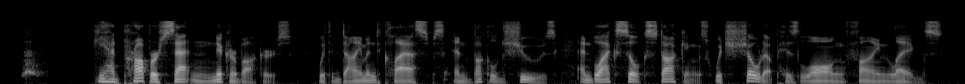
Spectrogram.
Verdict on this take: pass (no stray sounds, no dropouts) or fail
fail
